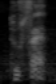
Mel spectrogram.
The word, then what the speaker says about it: Toussaint: Toussaint. They almost say it like Tucson. Tucson with an accent.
